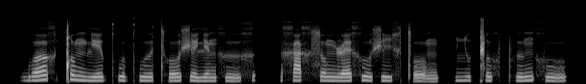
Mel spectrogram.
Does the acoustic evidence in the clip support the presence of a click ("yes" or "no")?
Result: yes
